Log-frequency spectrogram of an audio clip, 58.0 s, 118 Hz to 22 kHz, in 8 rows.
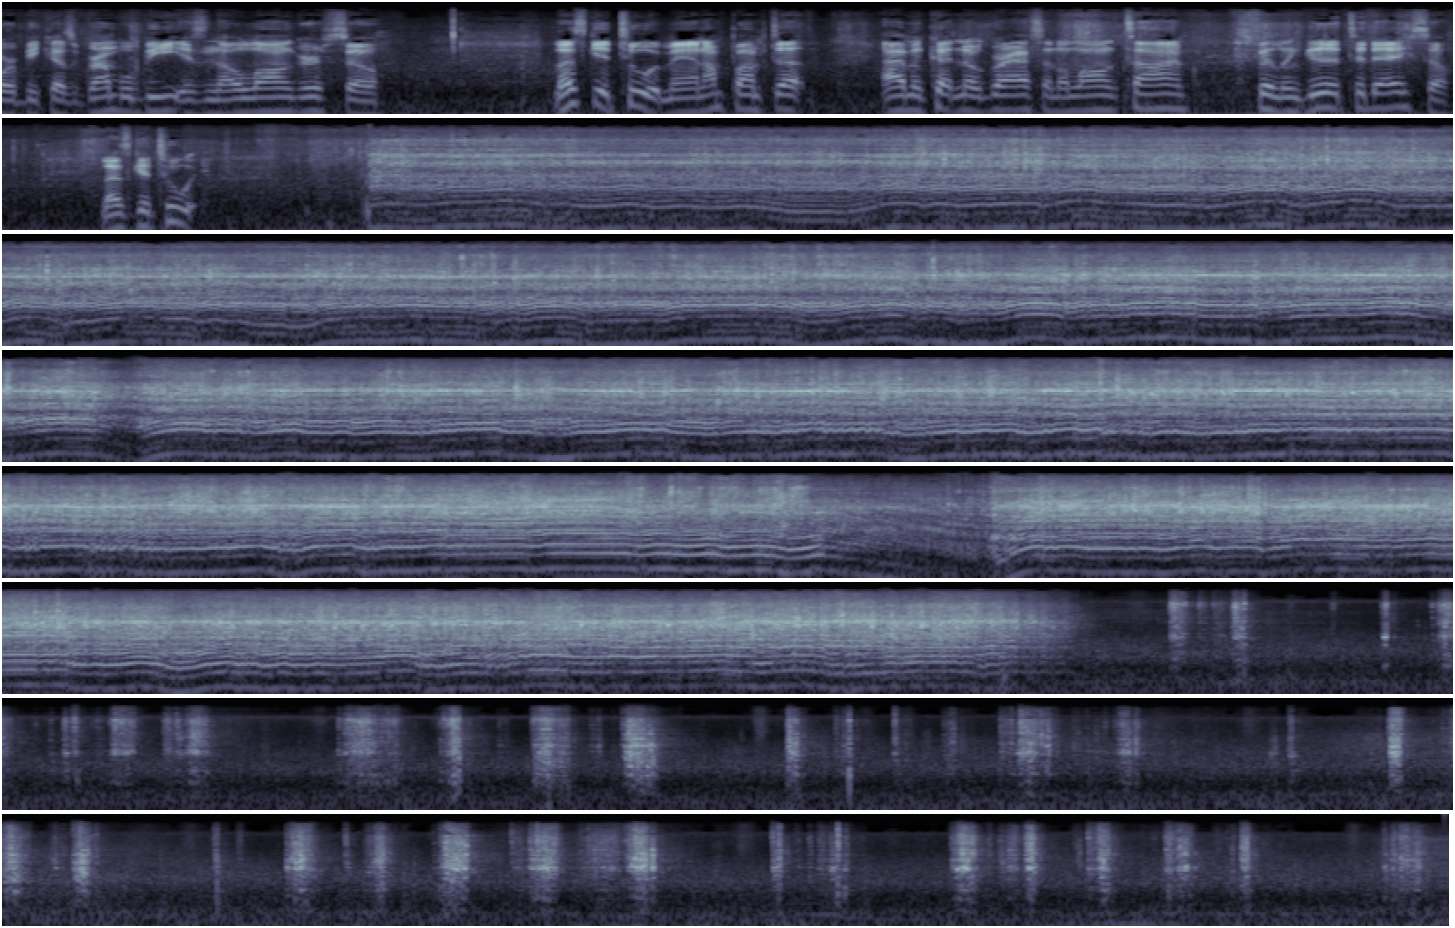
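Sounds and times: lawn mower engine running: 0:21.8 - 0:41.7.

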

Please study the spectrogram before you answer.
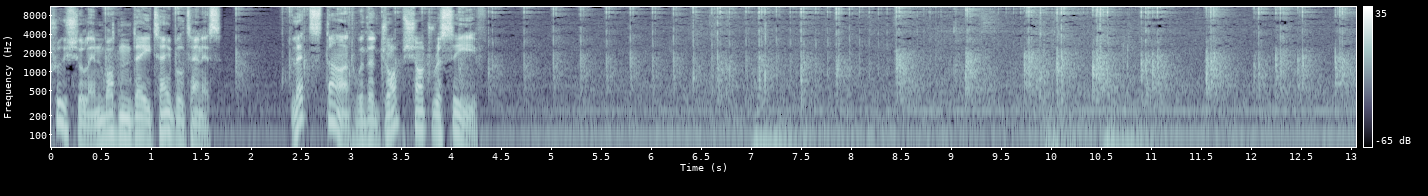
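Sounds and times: low steady hum: 0:00.0 - 0:13.0
table tennis ball ticking: 0:00.3 - 0:13.0.

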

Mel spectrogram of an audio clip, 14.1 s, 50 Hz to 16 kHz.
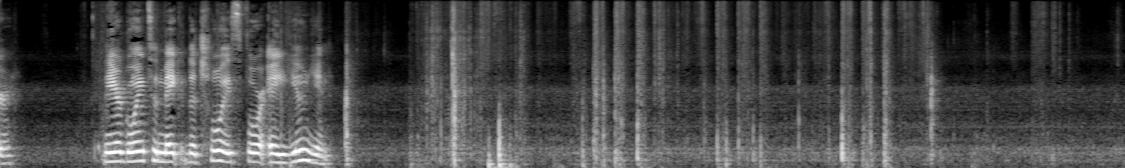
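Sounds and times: cards flicking and tapping: 0:07.2 - 0:11.8.

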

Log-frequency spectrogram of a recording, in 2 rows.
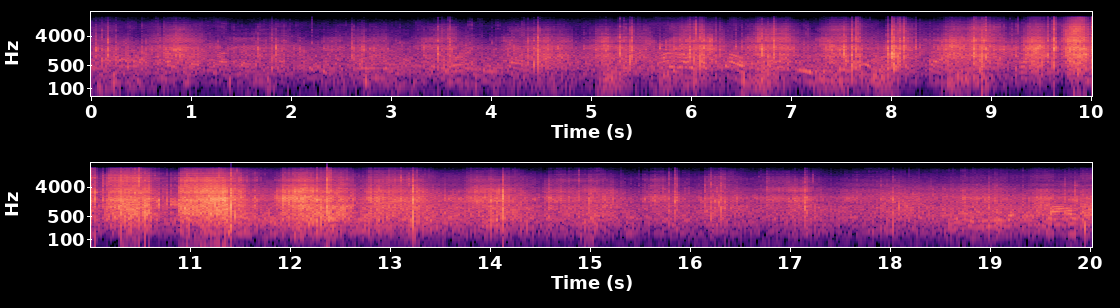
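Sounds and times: skis scraping on snow: 0:00.0 - 0:20.0.

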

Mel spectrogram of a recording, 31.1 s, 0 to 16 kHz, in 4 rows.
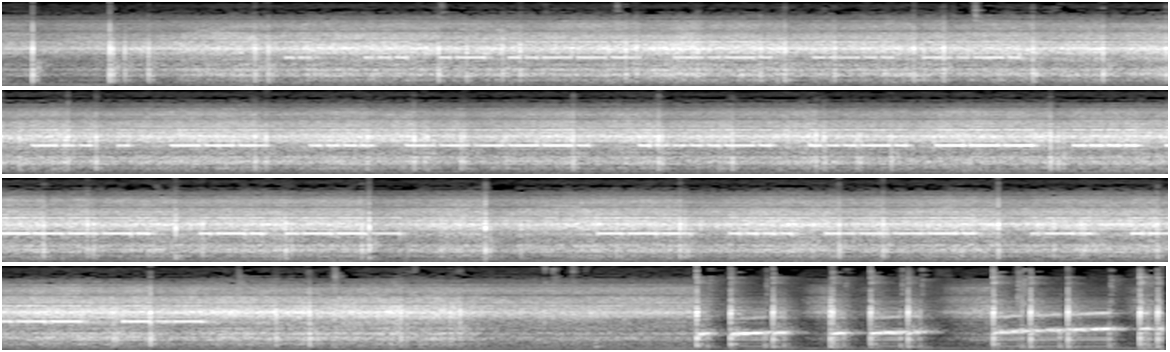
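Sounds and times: receiver hiss: 0:00.0 - 0:31.0
morse code tone: 0:01.9 - 0:07.0, 0:08.0 - 0:18.4, 0:19.5 - 0:24.8.

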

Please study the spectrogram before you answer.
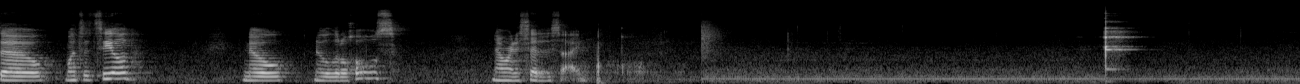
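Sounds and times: appliance humming: 0:06.0 - 0:13.0
spoon clinking against glass bowl: 0:11.0 - 0:11.6.

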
